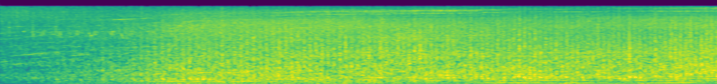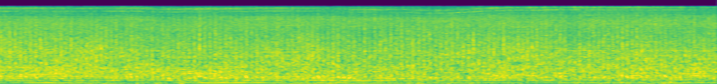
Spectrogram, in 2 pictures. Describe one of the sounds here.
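A helicopter's rotor thrums loudly and steadily.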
